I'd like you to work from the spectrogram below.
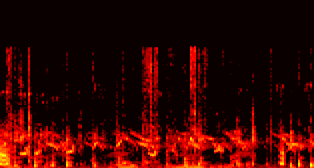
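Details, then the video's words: Grey francolin family, chicks feeding: bursts of soft low clucks alternate with high, thin, curving peeps and a brief buzzy note, calls coming in quick irregular clusters. "teetar chicks feed,grey francolin bird family"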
